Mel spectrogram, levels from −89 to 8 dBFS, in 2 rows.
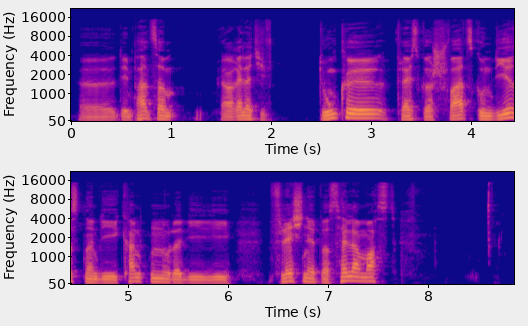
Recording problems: none

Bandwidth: 14.5 kHz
